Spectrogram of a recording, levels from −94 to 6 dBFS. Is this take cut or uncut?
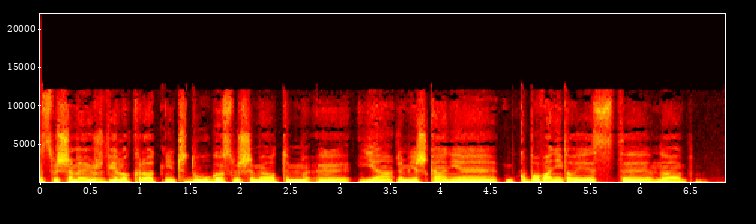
cut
